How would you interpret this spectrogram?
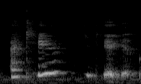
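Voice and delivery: high, strained tearful plea; imitating herself in tears; crying. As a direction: choke it out through tears. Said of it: "at this point, I'm in tears".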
